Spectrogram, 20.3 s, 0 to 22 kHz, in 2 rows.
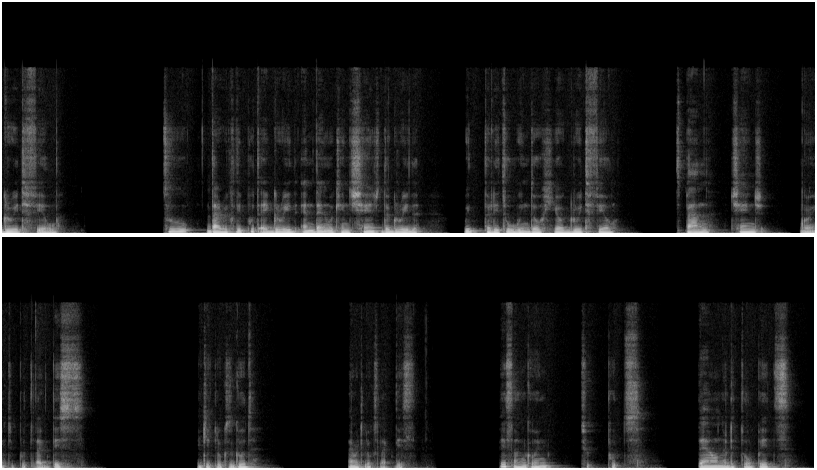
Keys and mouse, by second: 8.5-12.1 drag, 12.1 Tab, 14.6 Tab, 15.5 g.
